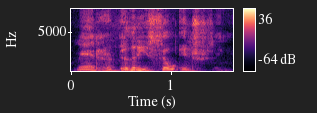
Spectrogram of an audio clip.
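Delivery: usual speaking voice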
